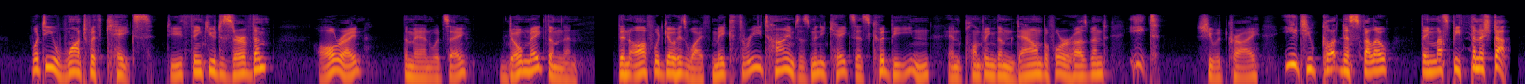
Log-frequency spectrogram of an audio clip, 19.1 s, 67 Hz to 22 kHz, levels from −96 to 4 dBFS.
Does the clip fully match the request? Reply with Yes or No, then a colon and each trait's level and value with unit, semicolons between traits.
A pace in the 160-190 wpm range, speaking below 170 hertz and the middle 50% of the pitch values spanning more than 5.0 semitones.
Yes: average, 180 wpm; medium, 140 Hz; wide, 5.4 semitones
